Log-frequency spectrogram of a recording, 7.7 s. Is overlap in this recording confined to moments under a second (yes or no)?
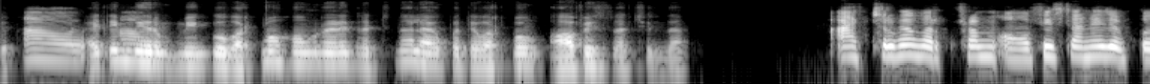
yes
